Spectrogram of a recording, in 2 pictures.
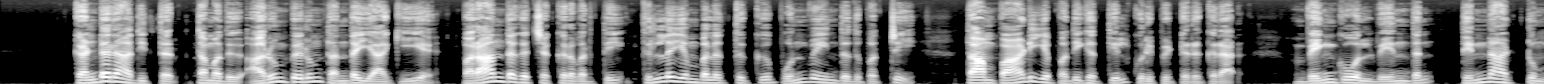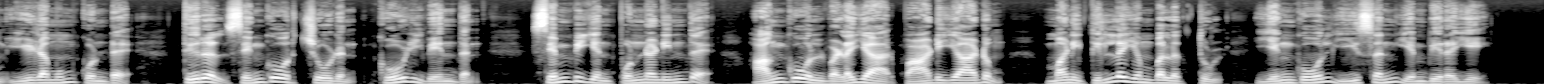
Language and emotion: Tamil, neutral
